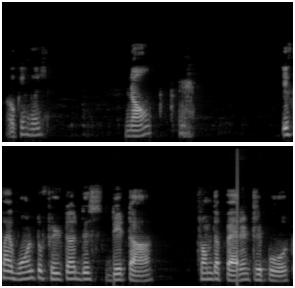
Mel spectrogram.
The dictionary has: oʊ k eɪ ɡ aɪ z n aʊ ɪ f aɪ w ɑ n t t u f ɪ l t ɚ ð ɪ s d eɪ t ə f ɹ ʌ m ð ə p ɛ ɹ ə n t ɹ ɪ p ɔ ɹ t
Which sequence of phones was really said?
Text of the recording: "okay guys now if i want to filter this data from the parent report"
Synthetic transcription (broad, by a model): oʊ k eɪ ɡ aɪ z n aʊ ɪ f aɪ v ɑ n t t u f ɪ l t ɚ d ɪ s d eɪ t ə f ɹ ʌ m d ə p ɛ ɹ ə n t ɹ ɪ p ɔ ɹ t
